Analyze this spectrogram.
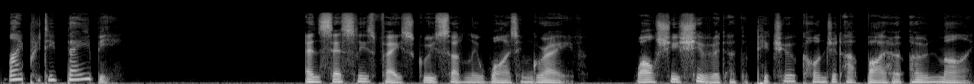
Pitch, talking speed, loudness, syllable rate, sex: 115 Hz, 140 wpm, -21 LUFS, 5.1 syllables/s, male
